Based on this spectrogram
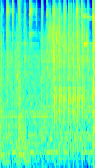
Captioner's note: gunfire continues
